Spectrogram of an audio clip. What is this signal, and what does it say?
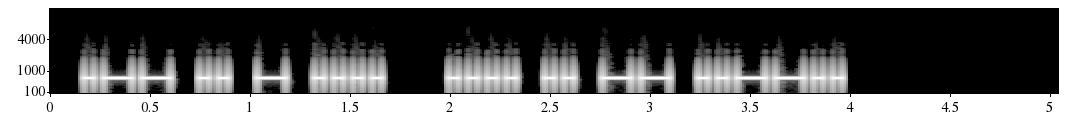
Morse code, heard as a keyed tone, about 25 wpm, 700 Hz. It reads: WITH HIM?
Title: Sentences from Top 700 Words 25wpm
